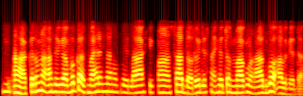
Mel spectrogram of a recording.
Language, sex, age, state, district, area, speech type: Kashmiri, male, 45-60, Jammu and Kashmir, Budgam, urban, conversation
